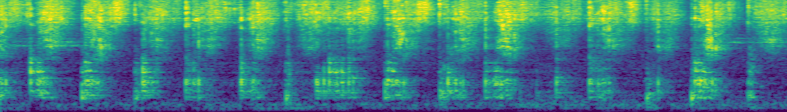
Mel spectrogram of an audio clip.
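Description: A steel spoon stirring and scraping flax seeds around a metal pan as they roast. The seeds rattle against the metal in quick repeated strokes, about three a second.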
